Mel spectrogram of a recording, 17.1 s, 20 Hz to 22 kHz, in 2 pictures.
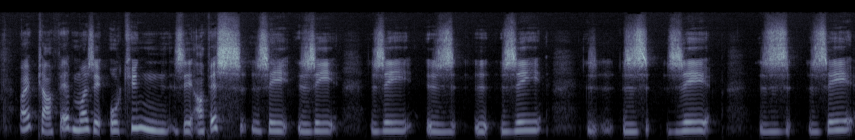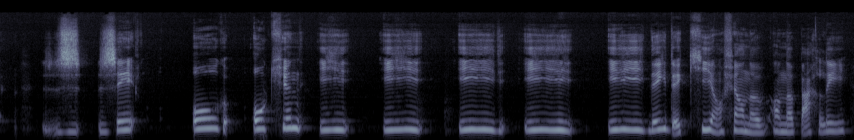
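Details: Adult woman who has stuttered since age 6 (developmental stuttering) and had about 4–5 speech therapy courses across primary school, secondary school and university; real, natural conversational speech showing stuttering.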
